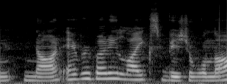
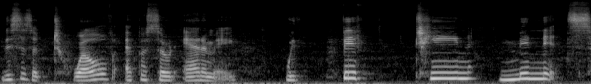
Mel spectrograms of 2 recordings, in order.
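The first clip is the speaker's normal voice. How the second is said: very slow, deliberate, word-by-word delivery. Saying it for the people who are going to yell at him, spoken very slowly. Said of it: "I'm going to say this very slowly".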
